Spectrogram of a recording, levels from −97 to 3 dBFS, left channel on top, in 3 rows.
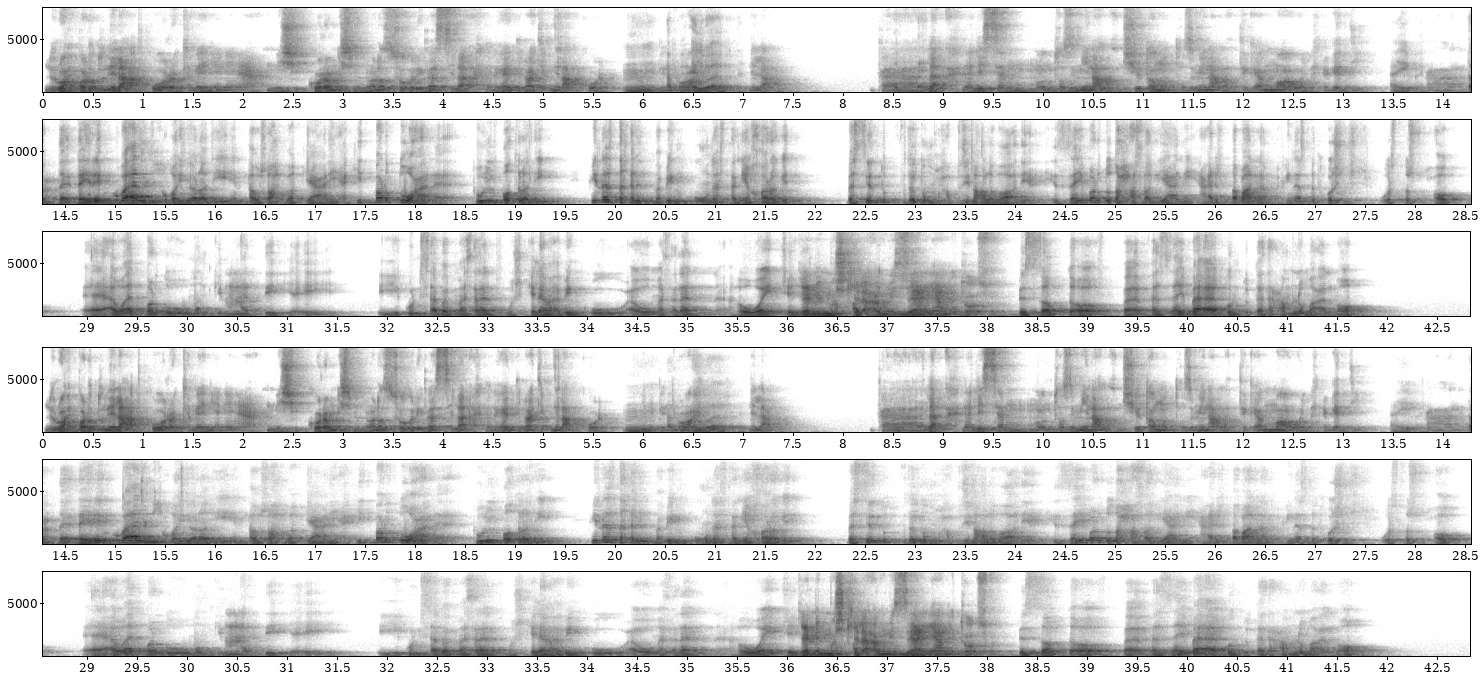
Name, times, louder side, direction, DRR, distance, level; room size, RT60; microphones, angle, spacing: voice 1, 0.0-5.6 6.0-6.6 7.1-7.3 8.4-13.2 13.8-14.3 14.8-15.5 30.4-30.6 36.1-38.1, right 1 dB, 35° right, 3 dB, 1.8 m, -30 dB
voice 2, 5.8-6.1 6.5-6.8 8.5-8.8 13.5-13.8 14.2-19.3 19.8-21.7 22.3-27.2 27.6-27.8 28.2-28.3 29.0-31.5 31.9-36.3 36.9-37.4 38.3-39.1 39.4-41.6, left 1 dB, 90° left, 6 dB, 1.5 m, -29 dB
13.5 x 8.9 x 3.6 m, 0.68 s
head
